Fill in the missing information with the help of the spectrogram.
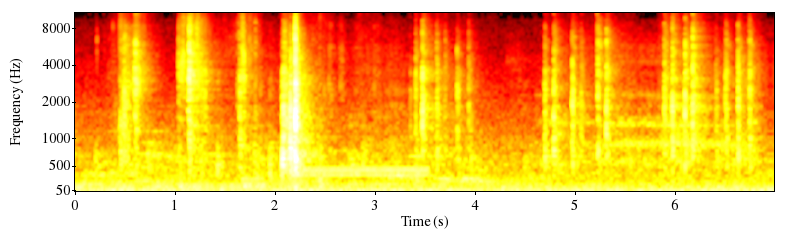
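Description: Desk telephone: a few clicks as the handset is lifted, a dial tone for about a second, then a run of key presses with short touch-tone beeps as a number is dialled.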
